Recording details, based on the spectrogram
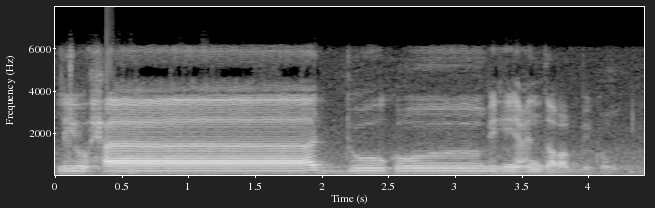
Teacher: المد هنا مد لازم. كلمي مثقل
